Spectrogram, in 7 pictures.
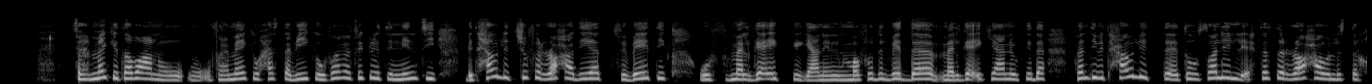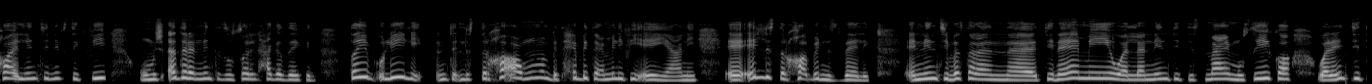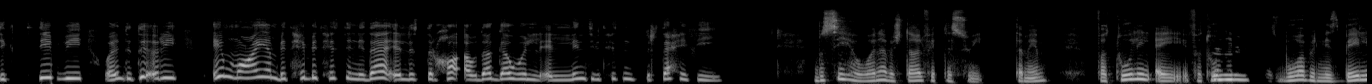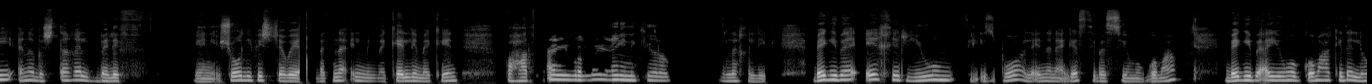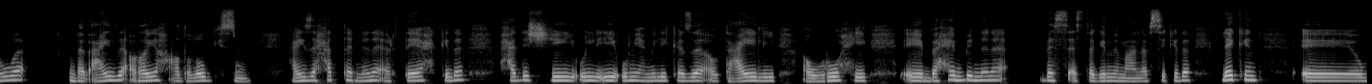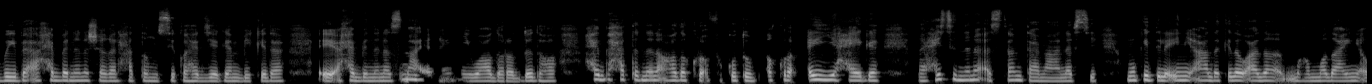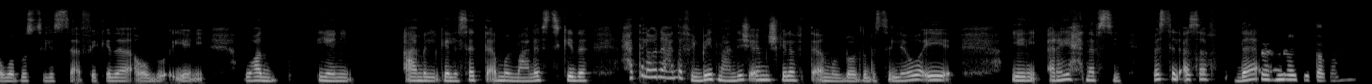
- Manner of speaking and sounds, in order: tapping; unintelligible speech; unintelligible speech; unintelligible speech
- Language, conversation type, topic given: Arabic, advice, ليه مش بعرف أسترخي وأستمتع بالمزيكا والكتب في البيت، وإزاي أبدأ؟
